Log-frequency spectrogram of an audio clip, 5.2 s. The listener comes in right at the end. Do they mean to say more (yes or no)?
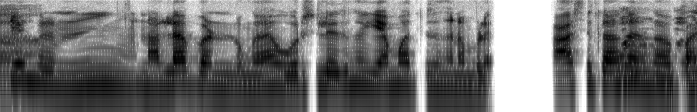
yes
